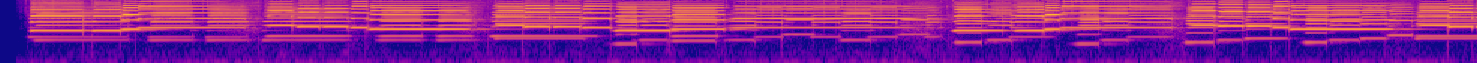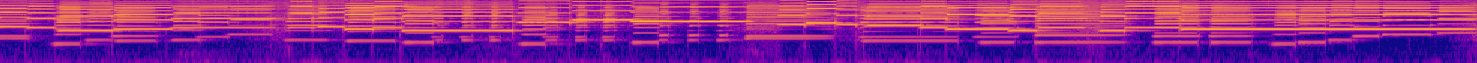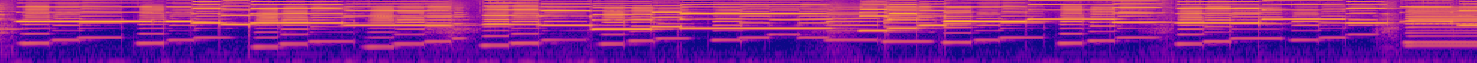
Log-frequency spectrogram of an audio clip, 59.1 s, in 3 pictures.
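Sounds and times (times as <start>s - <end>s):
accordion: 0.3s - 59.0s.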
